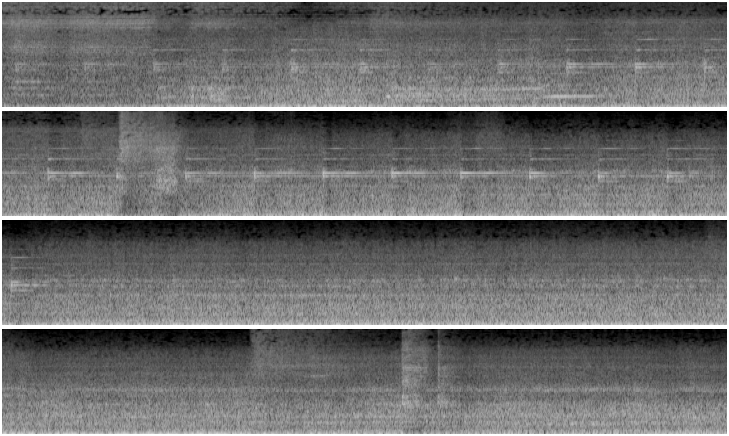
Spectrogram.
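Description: Freight cars of a long train rolling past on steel rails: a steady heavy rumble and wheel clatter, with a thin high-pitched wheel squeal from about two to fifteen seconds in and a couple of sharp clanks. Near the end the rear locomotive draws alongside.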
